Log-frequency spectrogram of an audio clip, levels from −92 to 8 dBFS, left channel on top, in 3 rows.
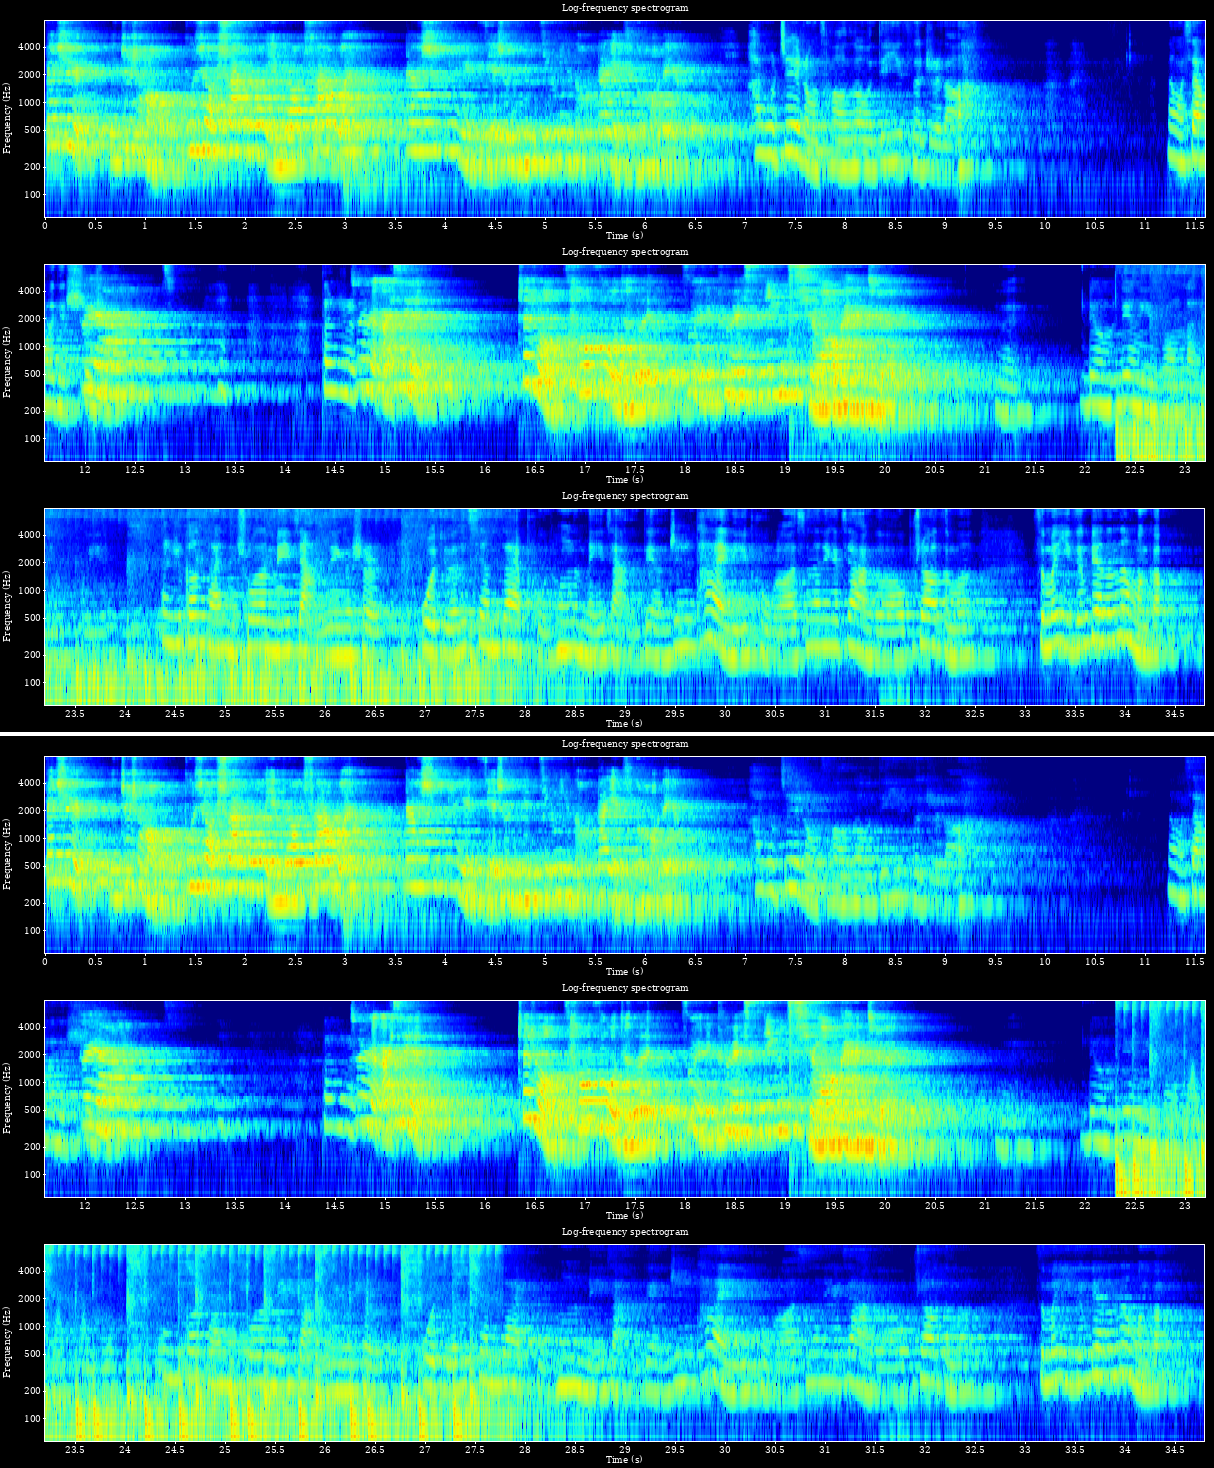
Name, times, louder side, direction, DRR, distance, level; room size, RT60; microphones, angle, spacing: voice 1, 0.0-3.1 3.6-6.4 12.0-12.5 14.7-15.4 16.3-17.7 18.0-20.2, right 2 dB, 25° right, 1.3 m, -27 dB
voice 2, 6.7-9.5 10.0-10.1 11.2-12.4 13.3-15.1 21.1-21.5 21.9-23.9 24.4-34.3, left 4 dB, 55° left, 0.5 m, -38 dB
sound 1, 22.3-27.8, right 5 dB, 90° right, 0.4 m, -37 dB
17.5 x 8.9 x 2.8 m
head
